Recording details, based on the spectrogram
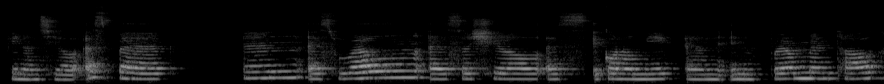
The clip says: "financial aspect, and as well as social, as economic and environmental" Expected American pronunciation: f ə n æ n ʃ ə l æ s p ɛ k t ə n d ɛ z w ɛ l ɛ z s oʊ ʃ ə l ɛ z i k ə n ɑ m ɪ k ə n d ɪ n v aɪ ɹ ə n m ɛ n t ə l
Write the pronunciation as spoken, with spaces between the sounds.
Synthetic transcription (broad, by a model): f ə n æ n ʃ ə l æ s p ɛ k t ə n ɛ s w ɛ l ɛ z s oʊ ʃ ə l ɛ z i k ə n ɑ m ɪ k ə n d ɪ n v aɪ ɹ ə n m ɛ n t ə l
